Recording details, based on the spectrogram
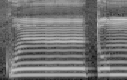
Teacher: ইনকুনতু, এখানেও তাই, তবে এখানে তায়ের মাখরাজে জিব্বা উপর পাটের দাঁতের গোড়ায় জিহ্বা পুরো লাগবে না, একটু ফাঁকা থাকবে, নাক থেকে গুণনা হবে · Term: ইখফা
